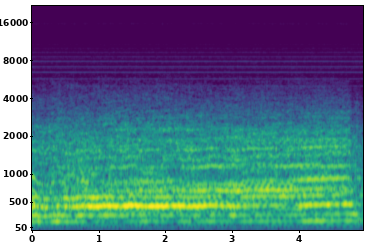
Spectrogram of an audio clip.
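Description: Monster truck engine roaring at full throttle during a truck pull in Tucson, Arizona, 1987: Raging Cajun, Dave Martin's truck, bouncing down the track. The loud, sustained, steady drone holds near and constant.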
